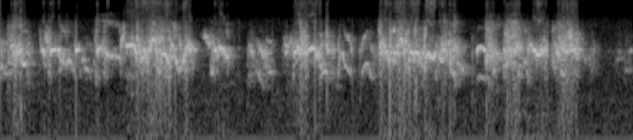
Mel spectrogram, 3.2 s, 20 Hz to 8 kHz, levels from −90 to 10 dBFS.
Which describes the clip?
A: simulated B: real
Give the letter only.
A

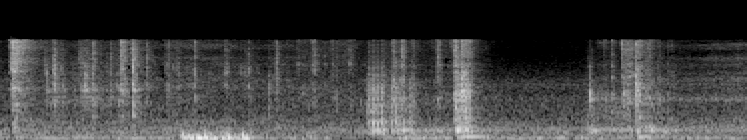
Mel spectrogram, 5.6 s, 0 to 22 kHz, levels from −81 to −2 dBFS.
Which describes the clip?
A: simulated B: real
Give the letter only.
B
